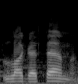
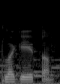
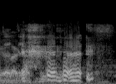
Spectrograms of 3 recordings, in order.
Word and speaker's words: Lagaten: And my name is Lagaten, not Lagatan. Ah, okay. Lagaten. Just, it has been annoying that everybody mispronounces it.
